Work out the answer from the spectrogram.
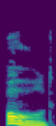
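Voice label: "old", American English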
